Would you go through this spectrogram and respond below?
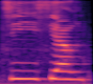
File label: "ji1 xiang1", Chinese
